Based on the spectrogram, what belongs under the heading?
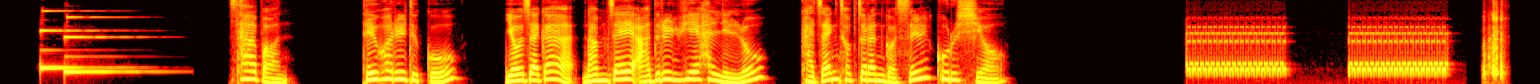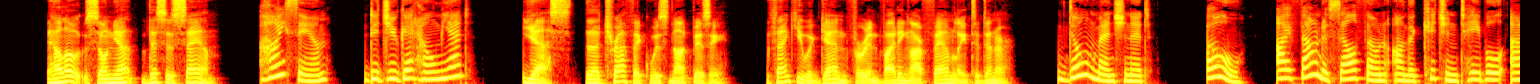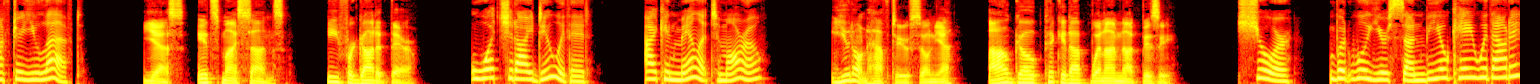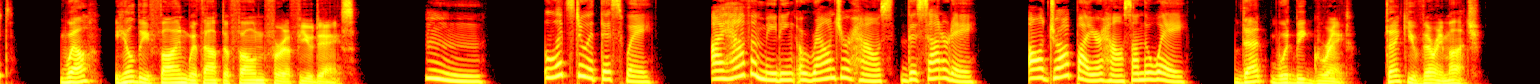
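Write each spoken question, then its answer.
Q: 대화를 듣고 여자가 남자의 아들을 위해 할 일로 가장 적절한 것을 고르시오.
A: 토요일에 남자의 집에 들러 휴대폰을 가져다주기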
